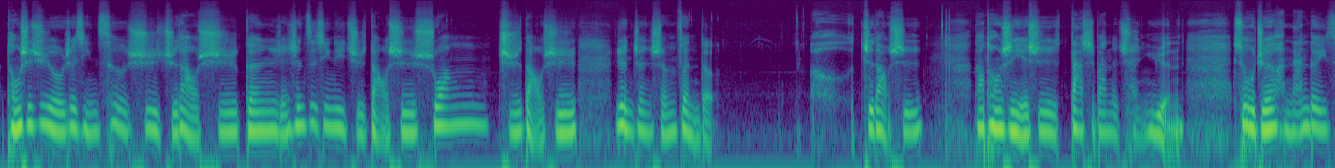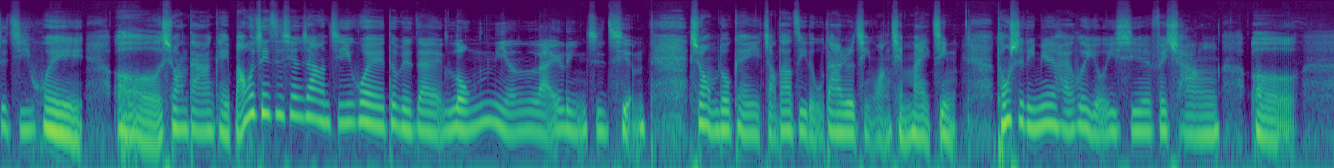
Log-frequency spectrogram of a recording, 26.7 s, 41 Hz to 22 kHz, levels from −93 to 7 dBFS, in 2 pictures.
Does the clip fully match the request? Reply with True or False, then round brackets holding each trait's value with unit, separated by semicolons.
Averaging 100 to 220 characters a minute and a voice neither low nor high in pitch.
False (255 characters per minute; 170 Hz)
